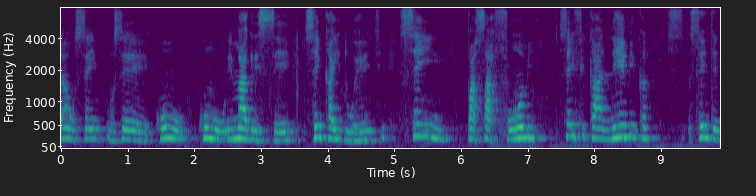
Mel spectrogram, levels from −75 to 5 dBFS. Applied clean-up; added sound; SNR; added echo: none; none; none; none.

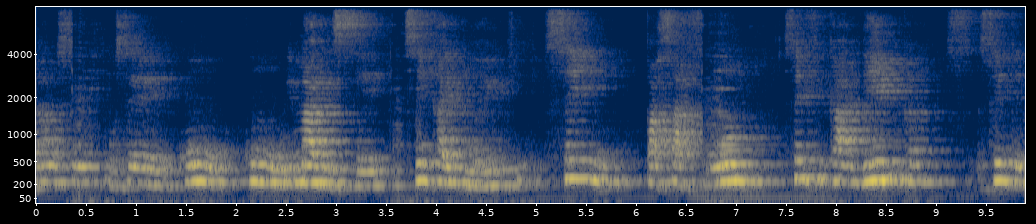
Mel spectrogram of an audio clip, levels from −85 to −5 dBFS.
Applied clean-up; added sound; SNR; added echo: neural separator model SepFormer DNS4.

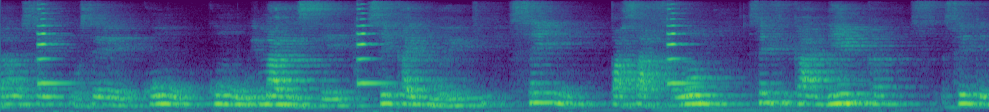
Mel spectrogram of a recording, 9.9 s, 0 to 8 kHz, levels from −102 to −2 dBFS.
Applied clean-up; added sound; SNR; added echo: none; Bowed string instrument; 7 dB; reverberation time 1.1 s.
